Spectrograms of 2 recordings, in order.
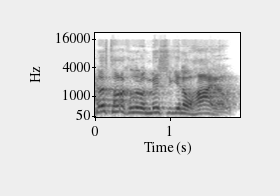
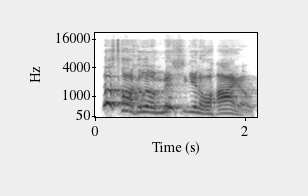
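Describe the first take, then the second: First: Said in the usual way. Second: Excited announcement. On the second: Shown as a demonstration. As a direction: announce the big game with relish. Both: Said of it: "I've been waiting on this one".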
